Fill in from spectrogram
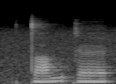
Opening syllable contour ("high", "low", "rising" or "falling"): rising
